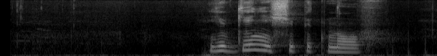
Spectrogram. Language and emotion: Russian, neutral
